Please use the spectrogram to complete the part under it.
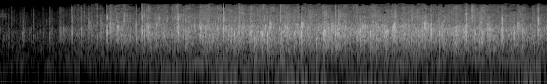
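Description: Crowd applause at a campaign rally for Harvey Dent in the Batman Telltale Series video game, a dense clapping wash that swells in over the first second and then holds steady and fairly loud.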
